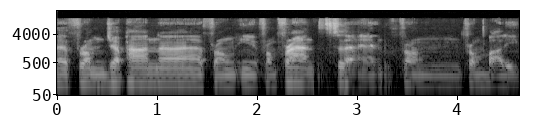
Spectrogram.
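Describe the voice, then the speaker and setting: A man with an Italian accent speaks at a very slow pace. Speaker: kamishibai performer. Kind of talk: workshop presentation. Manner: halting.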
